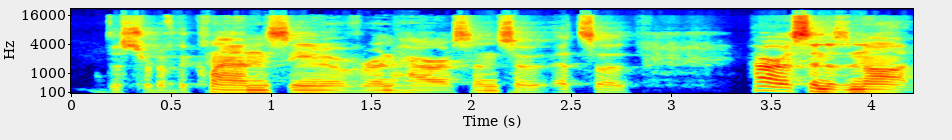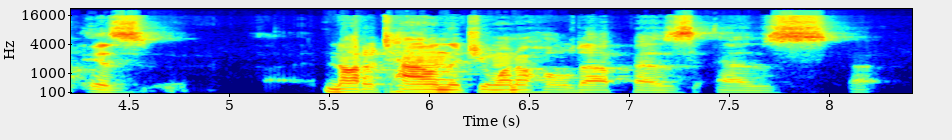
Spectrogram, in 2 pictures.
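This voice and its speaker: Loudness swings widely while the speaker, with an American accent, keeps a moderate pace and ordinary pitch variation. The recording is very clean, with a silent background. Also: man, fairly low pitch for a man. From Austin, Texas. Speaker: writer. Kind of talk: interview. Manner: halting.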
